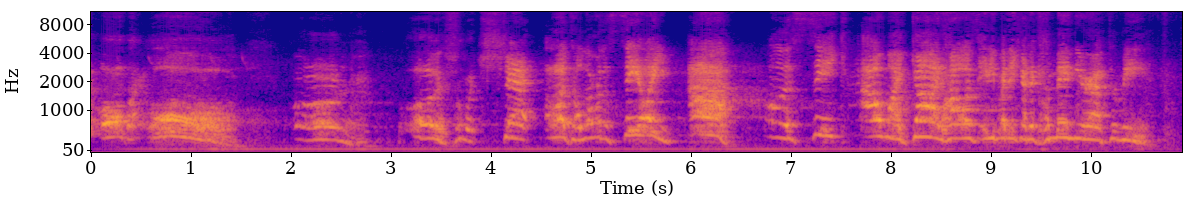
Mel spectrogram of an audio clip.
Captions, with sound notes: OH MY- OHHHHH! ARHG NO ARGH THERE'S SO MUCH SHIT AHHHH IT'S ALL OVER THE CEILING! *screams* AHHHH! ON THE SINK OH MY GOD how is anyone gonna come in here after me?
